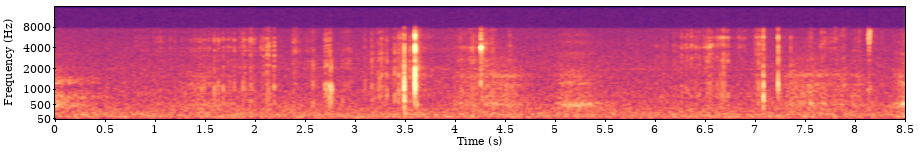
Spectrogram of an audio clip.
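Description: Faint, scattered snips of small precision scissors cutting card stock, a handful of soft clicks as the blades close, with near silence between them.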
